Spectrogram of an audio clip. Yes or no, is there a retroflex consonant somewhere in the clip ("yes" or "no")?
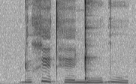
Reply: yes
